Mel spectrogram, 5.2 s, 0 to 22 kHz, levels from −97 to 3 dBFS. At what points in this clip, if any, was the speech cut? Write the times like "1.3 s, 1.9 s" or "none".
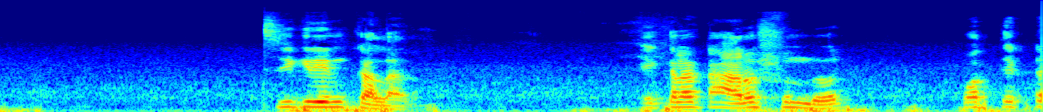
1.3 s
